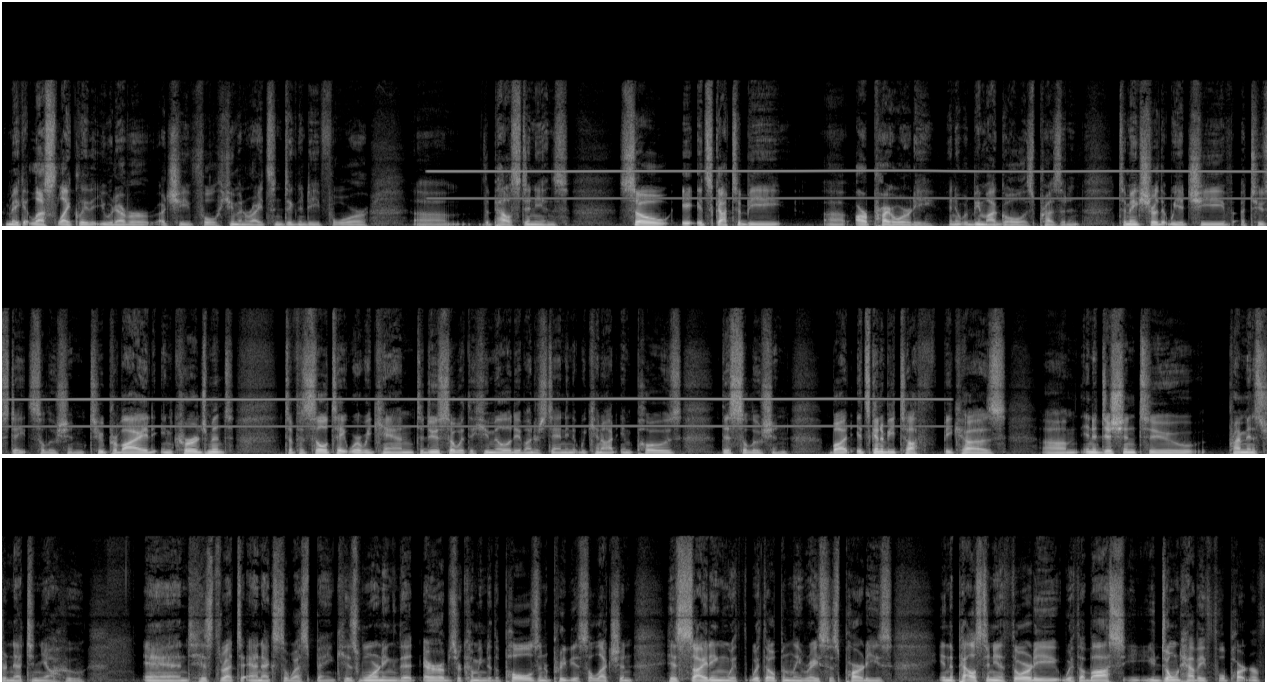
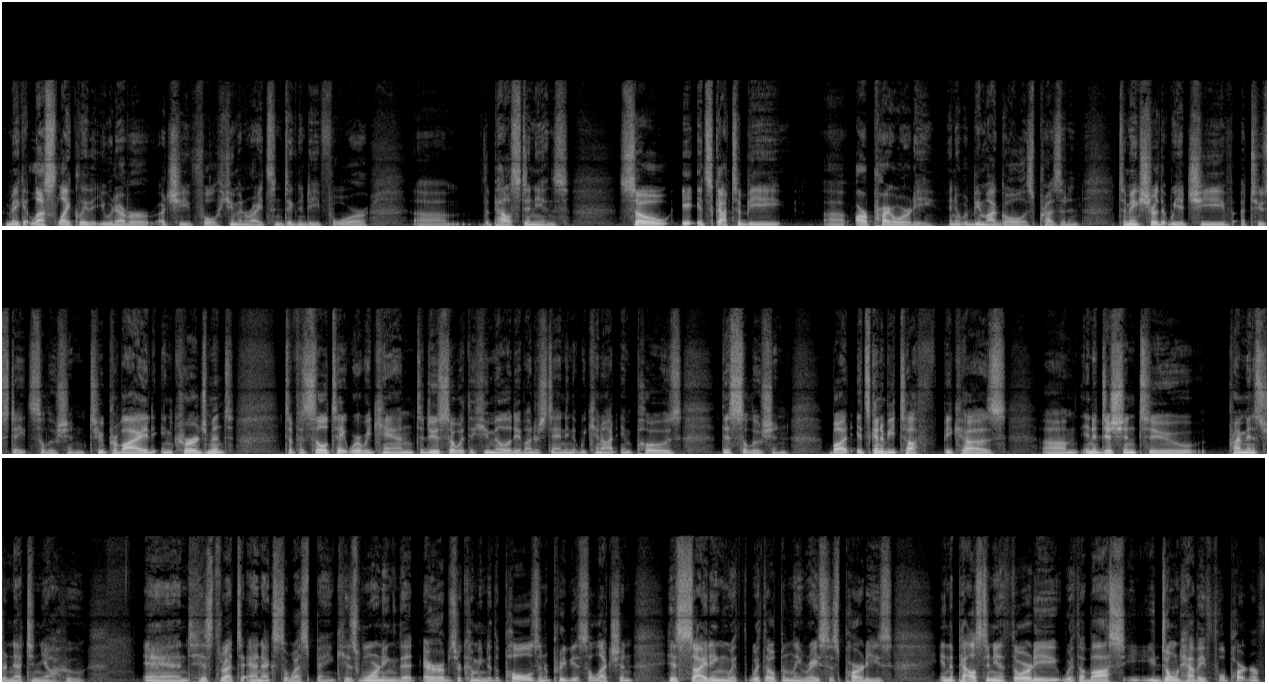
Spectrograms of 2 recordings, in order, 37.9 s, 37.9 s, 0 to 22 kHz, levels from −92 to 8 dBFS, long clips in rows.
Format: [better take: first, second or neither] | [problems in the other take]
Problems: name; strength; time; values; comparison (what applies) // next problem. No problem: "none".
second | high-pitched whine; noticeable; from 4.5 to 22 s; 5.5 kHz, 15 dB below the speech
